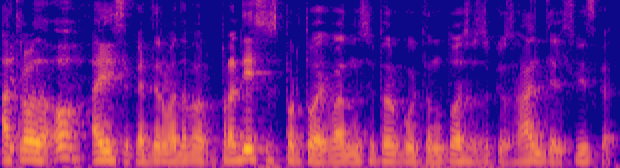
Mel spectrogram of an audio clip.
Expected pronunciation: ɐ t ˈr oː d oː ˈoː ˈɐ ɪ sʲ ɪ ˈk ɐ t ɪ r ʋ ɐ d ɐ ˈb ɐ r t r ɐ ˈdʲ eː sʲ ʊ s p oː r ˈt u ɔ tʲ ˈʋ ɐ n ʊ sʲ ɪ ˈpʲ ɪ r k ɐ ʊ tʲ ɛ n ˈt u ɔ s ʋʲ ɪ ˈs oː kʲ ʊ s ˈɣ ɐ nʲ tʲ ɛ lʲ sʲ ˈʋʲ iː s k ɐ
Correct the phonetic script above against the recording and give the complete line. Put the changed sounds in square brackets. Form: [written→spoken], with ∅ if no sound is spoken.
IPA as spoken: ɐ t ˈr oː d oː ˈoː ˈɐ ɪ sʲ ɪ ˈk ɐ t ɪ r ʋ ɐ d ɐ ˈb ɐ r [t→p] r ɐ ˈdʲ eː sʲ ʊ s p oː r ˈt u ɔ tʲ ˈʋ ɐ n ʊ sʲ ɪ ˈpʲ ɪ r k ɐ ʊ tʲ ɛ n ˈt u ɔ s ʋʲ ɪ ˈs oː kʲ ʊ s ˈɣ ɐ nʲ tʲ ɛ lʲ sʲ ˈʋʲ iː s k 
